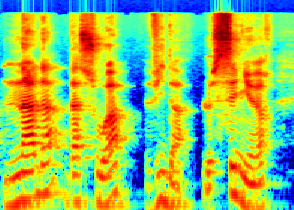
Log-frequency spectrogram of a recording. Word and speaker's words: Seigneur: Em francês, le Seigneur, EU em francês tem o som do E bem fechado. Seigneur, Seigneur.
